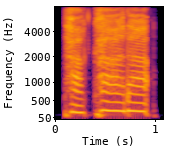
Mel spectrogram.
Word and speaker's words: 宝: 好，那下一个单字，第二个单字呢是写成宝藏的宝，那当然它的那个字体不是我们繁体字的那个字体哈，念作塔卡拉，它是宝藏、宝物的意思。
